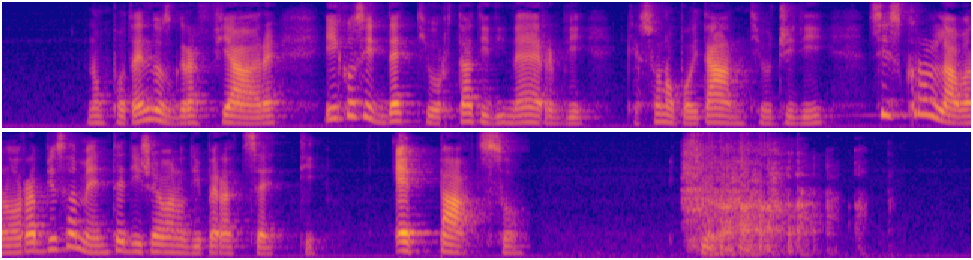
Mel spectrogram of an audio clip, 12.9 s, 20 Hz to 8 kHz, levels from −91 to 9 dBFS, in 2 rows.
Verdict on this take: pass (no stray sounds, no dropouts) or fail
fail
